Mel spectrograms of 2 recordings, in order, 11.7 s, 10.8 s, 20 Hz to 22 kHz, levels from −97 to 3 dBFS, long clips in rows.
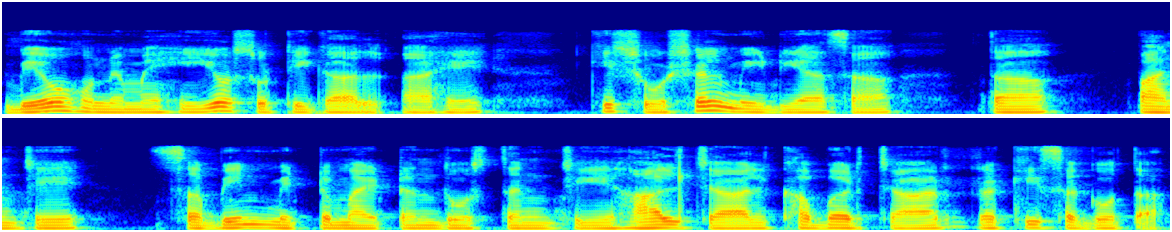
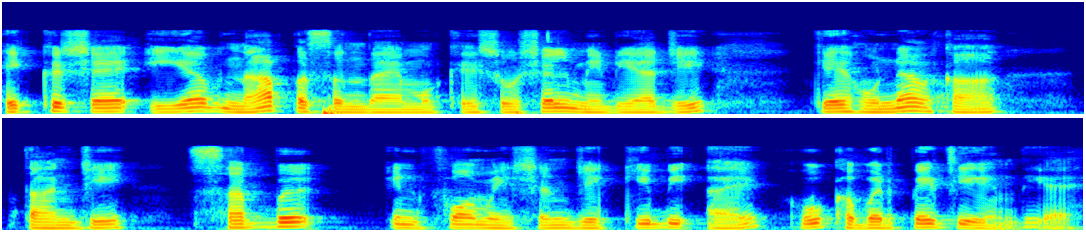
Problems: none marked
